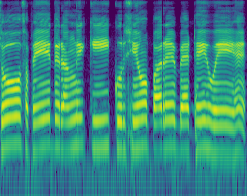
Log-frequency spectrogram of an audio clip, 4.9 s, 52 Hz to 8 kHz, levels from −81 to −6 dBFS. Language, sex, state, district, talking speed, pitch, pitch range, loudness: Hindi, male, Haryana, Jhajjar, 110 wpm, 175 Hz, 170-185 Hz, -10 LUFS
